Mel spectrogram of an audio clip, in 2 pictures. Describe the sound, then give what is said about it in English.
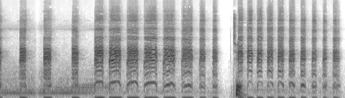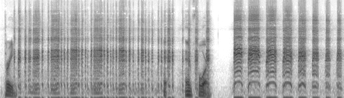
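A series of fake duck calls made by a champion duck caller imitating quacking, four separate bursts of rapid, rhythmic quacks, loud, with a brief voice counting between them. “Because they were all …. Those are all fake duck calls.”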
